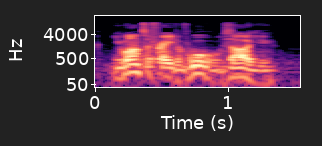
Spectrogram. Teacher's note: If the answer is certain, the intonation falls. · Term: question tags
